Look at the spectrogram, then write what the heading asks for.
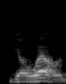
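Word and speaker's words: יואל: the book of yoel yoel yoel means yahwah is God so now yoel the Hebrew alphabet does not have a j sound yoel right so how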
